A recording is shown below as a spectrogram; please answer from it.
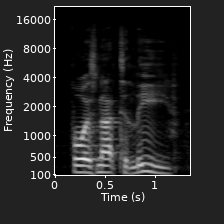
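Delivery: normal talking voice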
